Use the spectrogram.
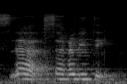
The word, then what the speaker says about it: Sérénité: Sérénité. It's in French, just because I'm also French.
